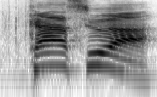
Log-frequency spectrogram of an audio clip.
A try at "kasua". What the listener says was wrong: A-nya jangan terlalu dibaca. Kasua gitu.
